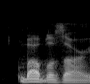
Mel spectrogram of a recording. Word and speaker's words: Bob Lazar: If anyone wants to look up Bob Lazar, am I saying that right? Bob Lazar? – Bob Lazar, yeah.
